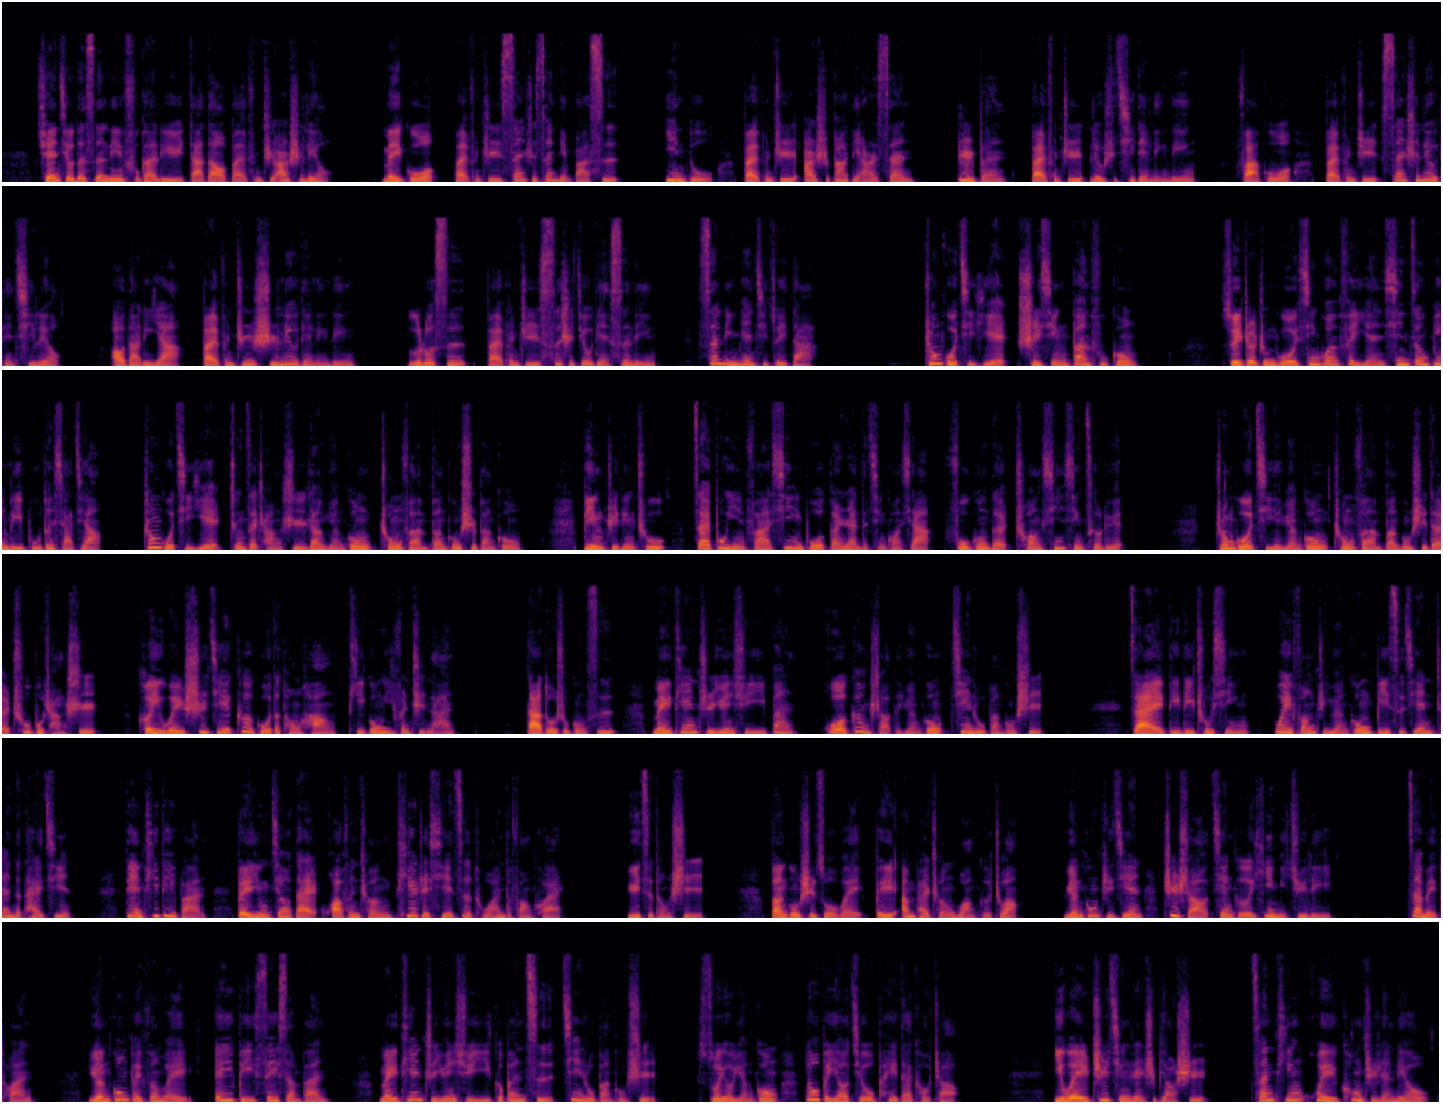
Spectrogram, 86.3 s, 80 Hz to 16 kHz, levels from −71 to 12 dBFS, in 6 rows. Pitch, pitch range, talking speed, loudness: 195 Hz, 155-240 Hz, 230 characters per minute, -22 LUFS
